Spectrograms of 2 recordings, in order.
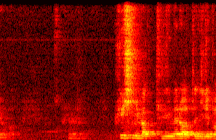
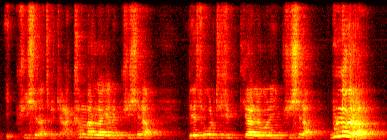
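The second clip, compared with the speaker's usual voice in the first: rebuking the demon; 2 semitones higher, 4 dB louder than usual. Shown as a demonstration. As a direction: command it to leave, climaxing. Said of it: "대적하시기 바랍니다". (물러가라에서 터지는 호령)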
